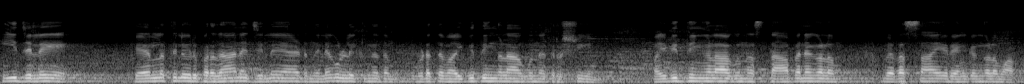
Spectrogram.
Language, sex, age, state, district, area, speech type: Malayalam, male, 18-30, Kerala, Kottayam, rural, spontaneous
